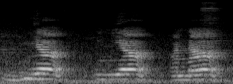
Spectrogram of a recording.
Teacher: అనునాసికాలు అంటే ముక్కు ద్వారా పలుకుబడతాయి కాబట్టి వీటిని అనునాసికాలు అని చెప్పేసి అంటారు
